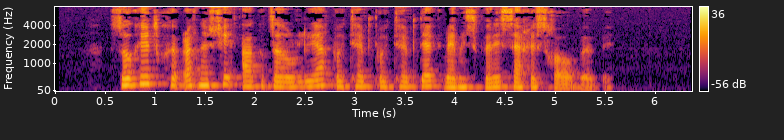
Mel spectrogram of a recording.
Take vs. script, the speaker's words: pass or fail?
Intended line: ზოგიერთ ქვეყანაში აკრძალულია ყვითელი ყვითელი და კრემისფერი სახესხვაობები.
pass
